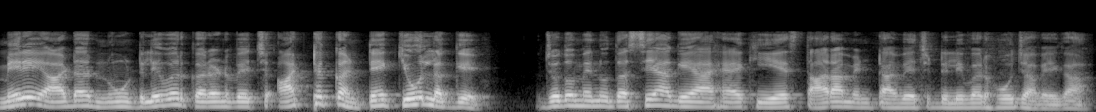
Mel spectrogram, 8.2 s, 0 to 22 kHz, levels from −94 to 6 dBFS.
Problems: constant background noise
